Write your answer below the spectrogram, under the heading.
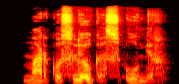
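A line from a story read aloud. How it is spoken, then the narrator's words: Quiet. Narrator (Russian): сказал он тихо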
